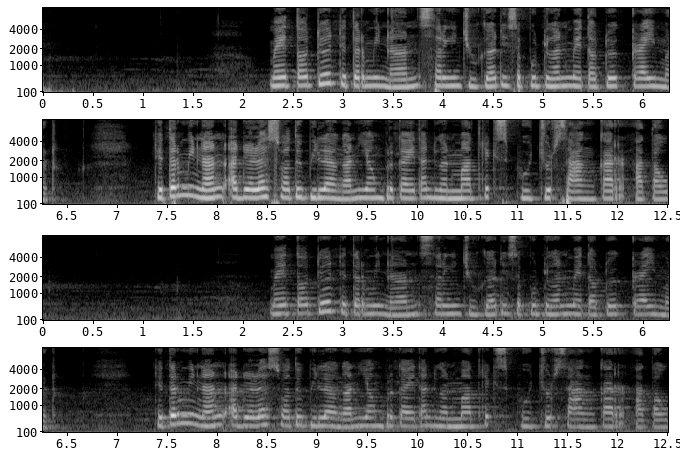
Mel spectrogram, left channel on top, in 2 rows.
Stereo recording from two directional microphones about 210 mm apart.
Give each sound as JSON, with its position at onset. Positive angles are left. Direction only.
{"t": 2.2, "sound": "a woman's voice", "side_deg": 50}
